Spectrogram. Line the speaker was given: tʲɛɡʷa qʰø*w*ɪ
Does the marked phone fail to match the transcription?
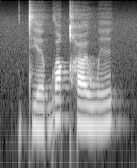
no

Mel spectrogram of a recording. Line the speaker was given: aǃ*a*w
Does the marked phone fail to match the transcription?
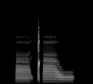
no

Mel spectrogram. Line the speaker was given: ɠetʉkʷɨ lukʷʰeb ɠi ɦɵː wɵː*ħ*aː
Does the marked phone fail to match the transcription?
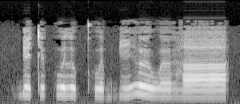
yes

